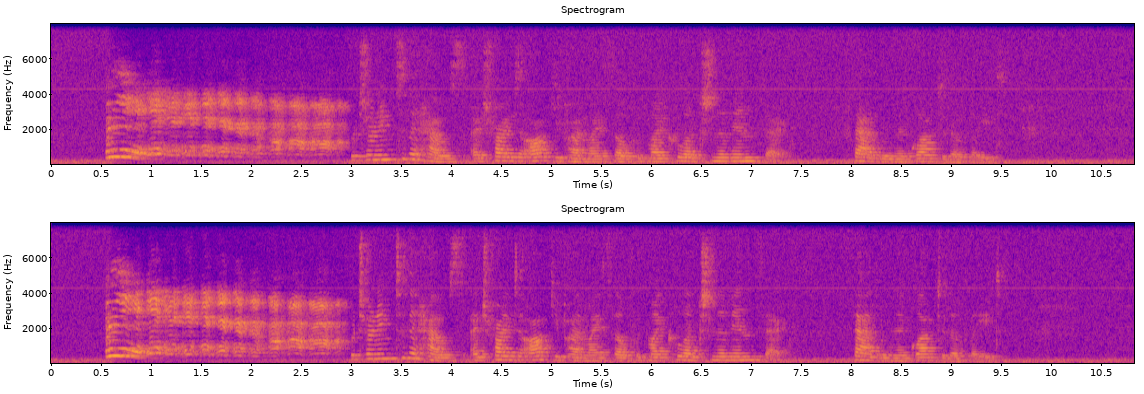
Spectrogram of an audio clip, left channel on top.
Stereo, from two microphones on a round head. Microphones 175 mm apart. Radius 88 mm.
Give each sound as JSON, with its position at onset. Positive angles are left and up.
{"t": 0.5, "sound": "laughter", "side_deg": -60, "distance_m": 3.5}
{"t": 3.0, "sound": "a woman speaking", "side_deg": -70, "distance_m": 6.0}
